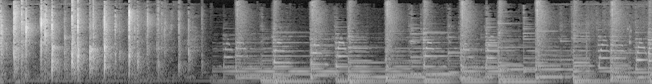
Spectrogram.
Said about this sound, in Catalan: Un aplaudiment molt fort per a ells.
